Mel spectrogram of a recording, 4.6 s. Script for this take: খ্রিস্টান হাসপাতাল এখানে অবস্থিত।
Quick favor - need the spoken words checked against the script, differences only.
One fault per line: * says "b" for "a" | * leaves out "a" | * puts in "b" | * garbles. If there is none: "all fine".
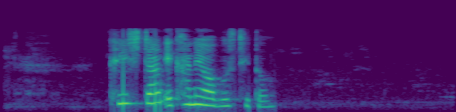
* leaves out "হাসপাতাল"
